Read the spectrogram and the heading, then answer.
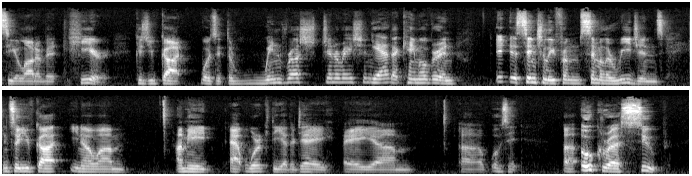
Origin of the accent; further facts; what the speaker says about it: the South, United States; But yeah, I mean, like, where I grew up in the South was heavily influenced, like I said, by, like, soul food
